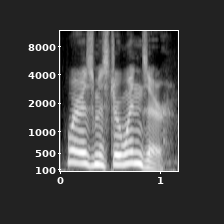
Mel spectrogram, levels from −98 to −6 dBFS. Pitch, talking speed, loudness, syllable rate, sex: 215 Hz, 205 wpm, -13 LUFS, 5.9 syllables/s, female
